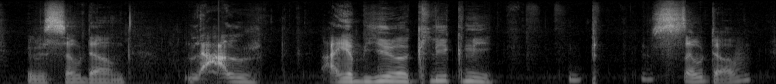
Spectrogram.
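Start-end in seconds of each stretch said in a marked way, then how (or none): 2.4-3.7 put-on loud, raised voice with Austrian accent. Recalling building a StarCraft unit just to hear it talk, do the Thor voice, Austrian Arnold style. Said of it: "Old Cyan had that Austrian Arnold voice".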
